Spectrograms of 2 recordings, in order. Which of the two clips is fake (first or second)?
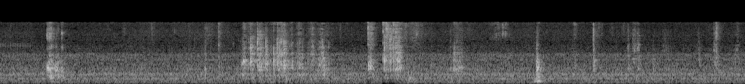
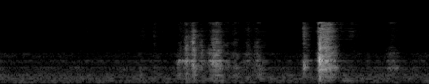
second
